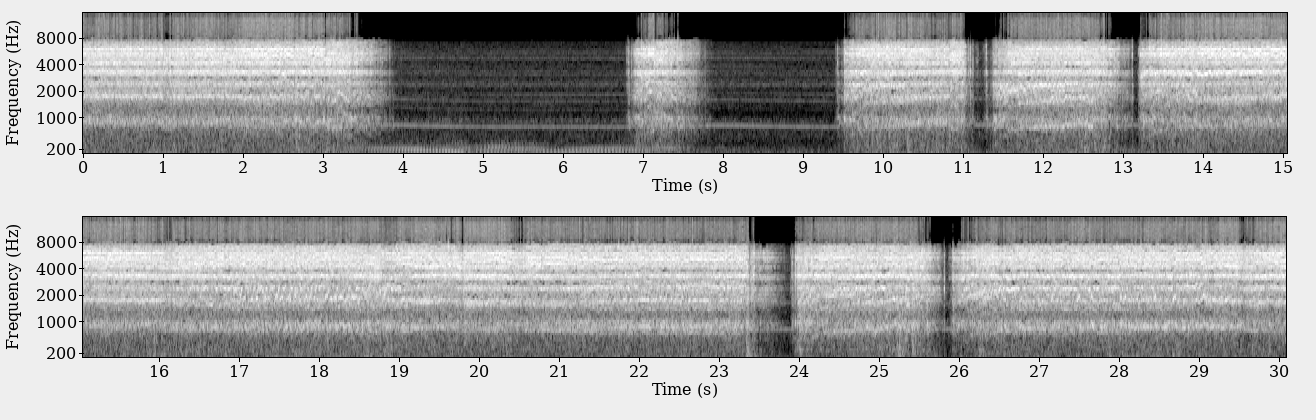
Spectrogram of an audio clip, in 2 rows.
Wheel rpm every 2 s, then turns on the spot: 230, 140, 0, 20, 20, 150, 130, 220, 220, 210, 210, 160, 150, 180, 210.
none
